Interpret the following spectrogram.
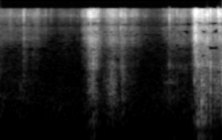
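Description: Footsteps crunching on dry pine needles and leaf litter: two short steps about a second in, with a small click near the end.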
